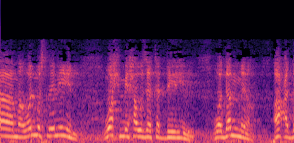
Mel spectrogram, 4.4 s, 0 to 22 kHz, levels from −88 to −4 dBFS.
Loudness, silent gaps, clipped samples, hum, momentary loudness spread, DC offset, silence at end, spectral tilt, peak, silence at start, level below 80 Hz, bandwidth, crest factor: -23 LUFS; none; under 0.1%; none; 7 LU; 0.3%; 0 s; -7.5 dB/octave; -8 dBFS; 0 s; -40 dBFS; 7.4 kHz; 14 dB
